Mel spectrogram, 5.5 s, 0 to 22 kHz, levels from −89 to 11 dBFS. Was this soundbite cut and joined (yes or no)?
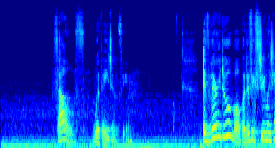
yes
